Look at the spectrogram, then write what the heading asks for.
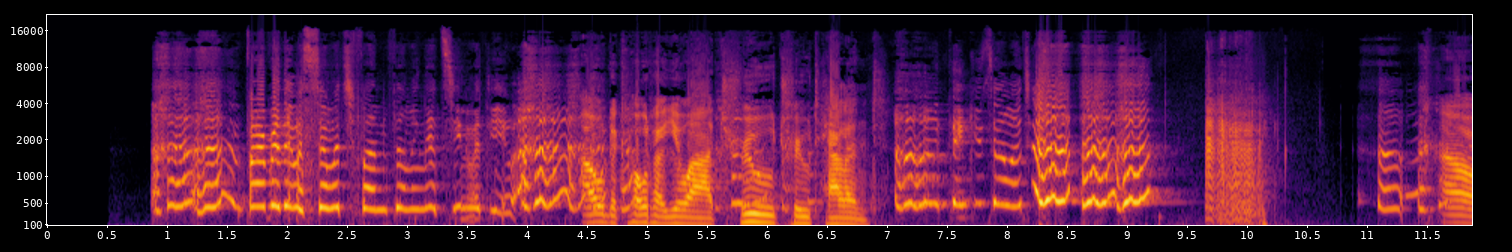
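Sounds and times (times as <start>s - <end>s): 
speech: 1.9s - 9.8s, 11.2s - 11.8s
laughter: 3.4s - 9.4s, 11.0s - 11.8s
loud drawn-out fart: 9.6s - 10.4s.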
